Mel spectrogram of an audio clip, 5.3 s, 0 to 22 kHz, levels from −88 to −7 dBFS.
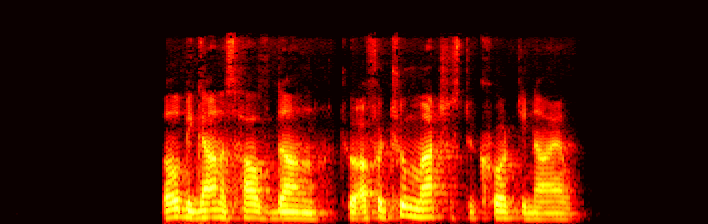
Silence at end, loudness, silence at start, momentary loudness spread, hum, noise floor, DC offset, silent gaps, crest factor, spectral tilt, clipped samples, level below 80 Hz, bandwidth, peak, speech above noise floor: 1 s; -23 LUFS; 1.2 s; 7 LU; none; under -90 dBFS; under 0.1%; none; 18 dB; -6.5 dB/octave; under 0.1%; -68 dBFS; 12.5 kHz; -6 dBFS; over 68 dB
